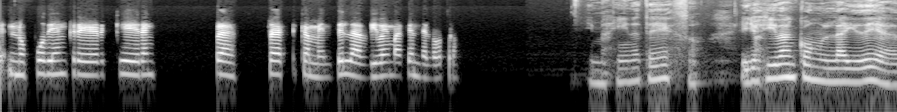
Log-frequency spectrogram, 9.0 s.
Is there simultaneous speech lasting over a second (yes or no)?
no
